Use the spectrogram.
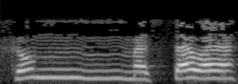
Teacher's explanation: لازم الميم تغن تقول ثم استوى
